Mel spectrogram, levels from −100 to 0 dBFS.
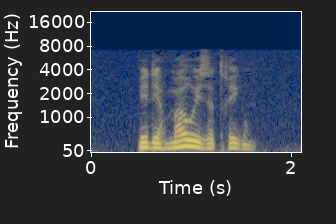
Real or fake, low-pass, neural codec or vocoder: real; 7.2 kHz; none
